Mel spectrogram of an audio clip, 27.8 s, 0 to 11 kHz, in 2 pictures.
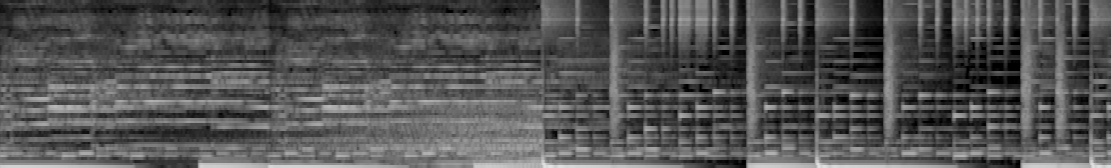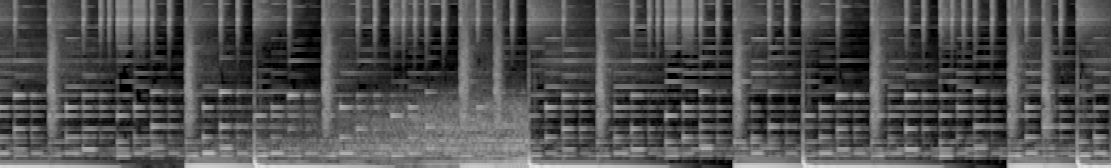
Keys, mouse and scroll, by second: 1.4-4.9 drag, 8.6-12.8 drag, 16.8 space, 16.9-19.5 ctrl+drag, 19.5 ctrl+space, 20.2 click, 20.7 space, 22.1-23.6 drag, 23.6 space, 23.8 click, 24.1 space, 25.2 click, 26.9 alt+scroll down 1, 27.2 space, 27.4 click.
